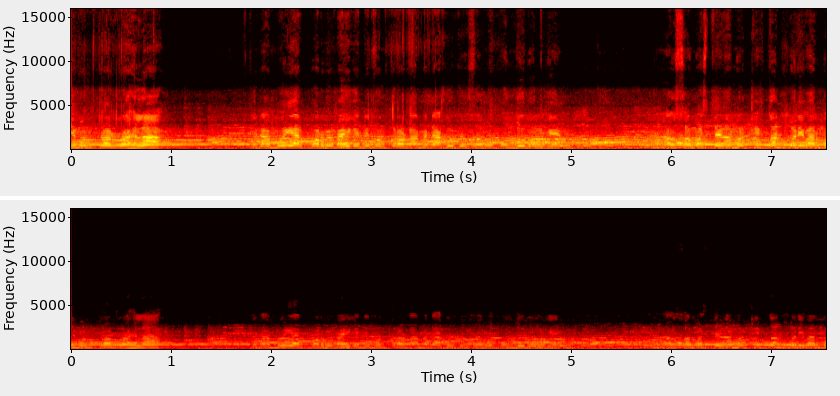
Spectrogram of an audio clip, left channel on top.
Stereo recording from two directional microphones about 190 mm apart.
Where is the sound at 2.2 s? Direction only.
20° left (ahead or behind).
